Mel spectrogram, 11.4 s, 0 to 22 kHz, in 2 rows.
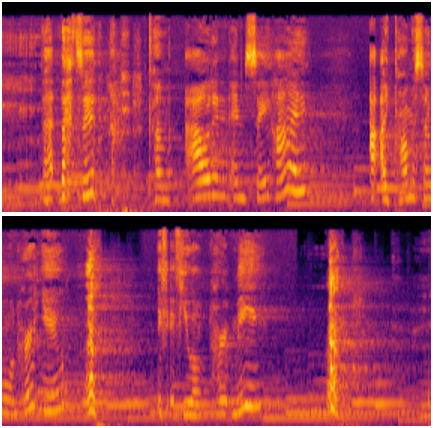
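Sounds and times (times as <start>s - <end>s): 
speech: 0.6s - 7.2s, 7.8s - 9.3s
dog barking: 6.8s - 7.3s, 10.0s - 10.6s.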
